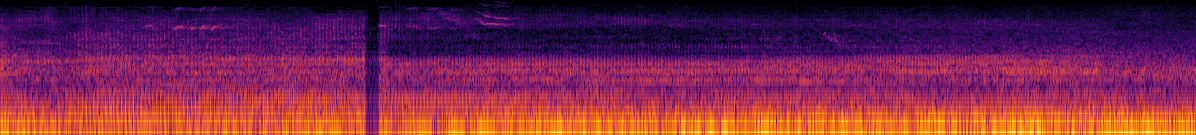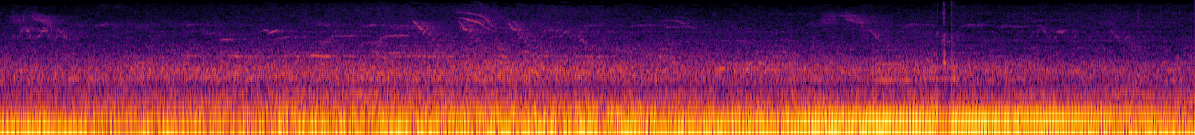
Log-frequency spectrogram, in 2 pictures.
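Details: A steady low rumble of passing vehicle traffic fills the recording, with no clear animal calls.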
